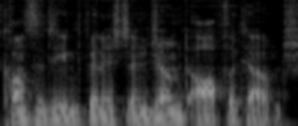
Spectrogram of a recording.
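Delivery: plain reading voice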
